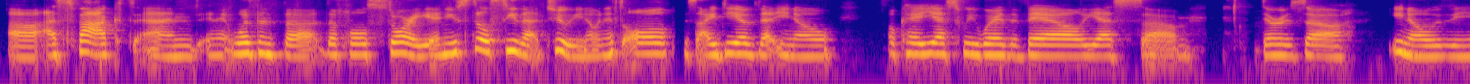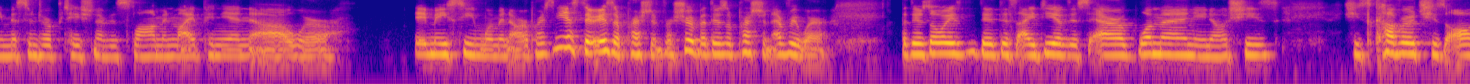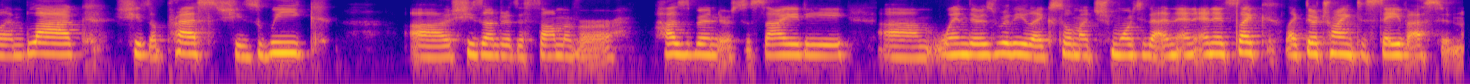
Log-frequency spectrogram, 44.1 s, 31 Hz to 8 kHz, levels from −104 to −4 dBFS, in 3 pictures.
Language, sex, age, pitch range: English, female, 30-49, 205-230 Hz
